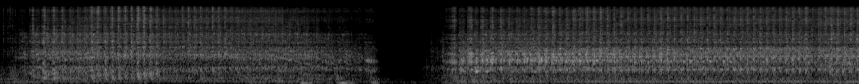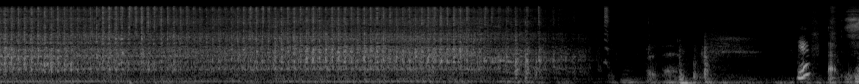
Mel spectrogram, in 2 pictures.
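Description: A jigsaw cuts wood for a minibus sofa build in an Iveco Daily conversion, buzzing loudly and continuously up close with one brief stop, then sputtering out at the end while people talk nearby.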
